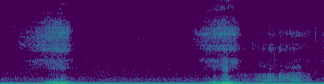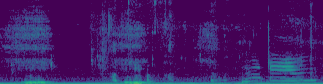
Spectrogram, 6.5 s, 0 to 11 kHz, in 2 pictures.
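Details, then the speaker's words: A sleeping cat snoring: soft, rhythmic low snorts with airy hisses between them, about 26 a minute, over a steady low room hum. "you need a CPAP machine? You're snoring. You're snoring."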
